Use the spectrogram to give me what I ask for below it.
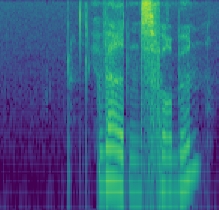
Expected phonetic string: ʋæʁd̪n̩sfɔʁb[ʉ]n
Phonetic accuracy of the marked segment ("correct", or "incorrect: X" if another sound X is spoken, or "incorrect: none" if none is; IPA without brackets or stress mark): correct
